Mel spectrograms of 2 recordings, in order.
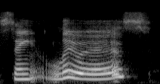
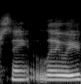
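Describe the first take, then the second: First: It uses the usual non-Canadian pronunciation. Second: It uses the Canadian pronunciation.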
